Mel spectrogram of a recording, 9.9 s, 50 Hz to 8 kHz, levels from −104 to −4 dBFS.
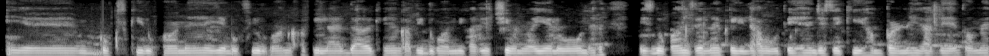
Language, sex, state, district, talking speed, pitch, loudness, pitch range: Hindi, male, Uttar Pradesh, Etah, 230 wpm, 115 Hz, -28 LUFS, 115-120 Hz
